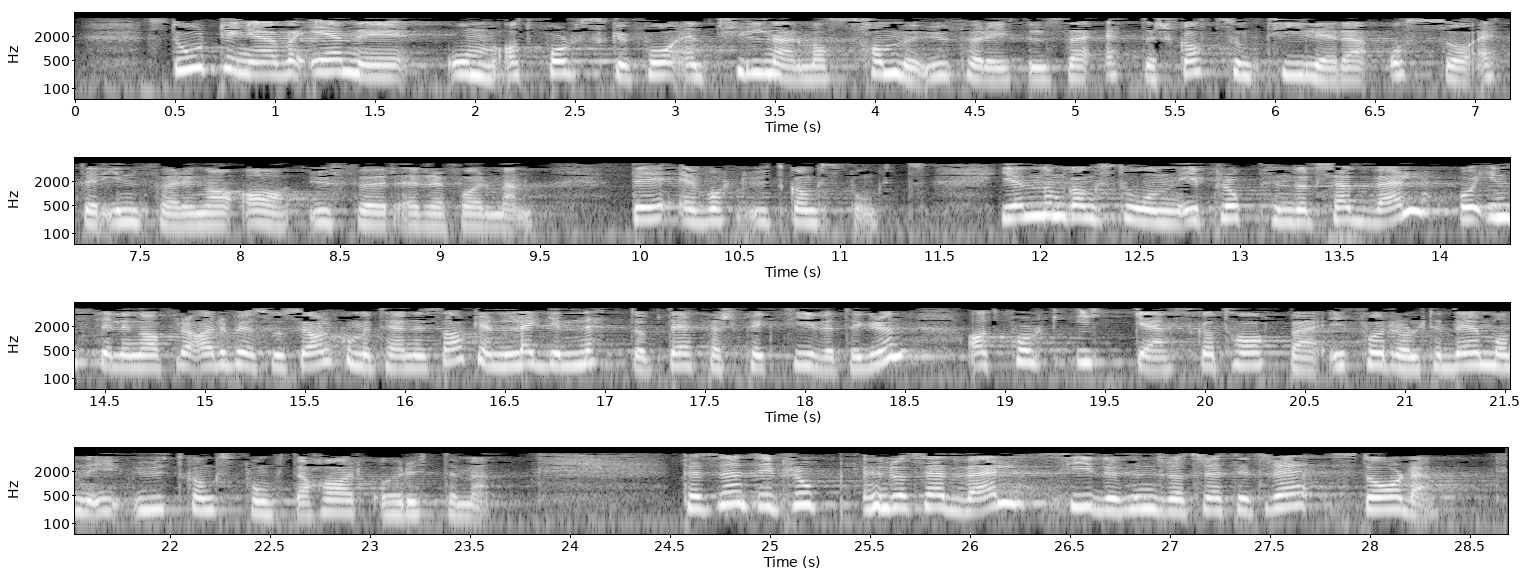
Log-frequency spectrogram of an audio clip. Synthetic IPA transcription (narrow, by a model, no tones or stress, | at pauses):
st̪uːʈɪŋːəʋɑɾʔeːnɪʔɔmɑ̰t̪fɔlkskʉfoːʔɛ̰nt̪ʰɪlnæɾmɑsɑmːəʉːføːɾəʏt̪əlsəʔɛt̪ːəʂkɑt̪ːsɔmt̪ʰiːlɪəɾəʔɔsɔʔɛt̪ːəɾɪnføːɾɪŋɑʔɑʉːføːɾəɛfɔɾmə̰n | d̪̥ɛʔæɾʋɔʈːʉːt̪ɡɑŋspʰʊ̰ŋkt̪jɛnːʊmɡɑŋst̪ʰuːnn̩ɪpʰɾɔpːhʉnd̪ɾɔt̪ʰɾɛd̪ʋəɛlɔɪnst̪ɪlɪŋɑfɾɑːɑɾbɛɪsʊsɪɑːlkʰʊmɪt̪ʰeːənɪsɑːkənlɛɡːəɳɛt̪ːɔpd̪ɛpʰæʂpɛkt̪ʰiːʋət̪ʰɪlɡɾʉnːʔɑt̪fɔlkɪkːəskɑt̪ʰɑːpəʔɪfɔɾhɔlt̪ʰɪld̪ɛmɑnɪʔʉːt̪ɡɑŋspʰʊŋkt̪əhɑɾɔɾʉt̪ːəmɛ̰ | pʰɾɛsɪd̪ɛnt̪ɪpʰɾʊphʉnd̪ɾɔt̪ʰɾɛd̪ʋəɛlsiːd̪ʉɦʉnd̪ɾəɔt̪ʰɾɛt̪ːɪt̪ʰɾeːst̪oːɖɛ̰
